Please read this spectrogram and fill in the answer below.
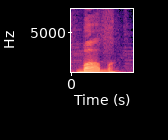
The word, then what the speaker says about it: mum: How do you say it in British? – Mum. – Happy birthday, mum. – Happy with a U, not an O.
